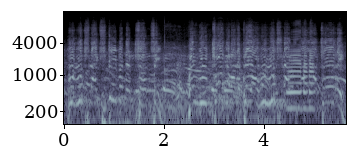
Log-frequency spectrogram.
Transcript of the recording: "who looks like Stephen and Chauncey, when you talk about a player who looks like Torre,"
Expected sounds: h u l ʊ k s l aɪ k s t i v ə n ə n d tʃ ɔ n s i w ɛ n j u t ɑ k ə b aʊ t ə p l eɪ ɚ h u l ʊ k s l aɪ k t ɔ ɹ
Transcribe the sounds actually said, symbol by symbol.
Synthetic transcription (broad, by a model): h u l ʊ k s l aɪ k s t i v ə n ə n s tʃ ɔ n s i w ɛ n j u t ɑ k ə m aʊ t ə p eɪ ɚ h u l ʊ k s l aɪ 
